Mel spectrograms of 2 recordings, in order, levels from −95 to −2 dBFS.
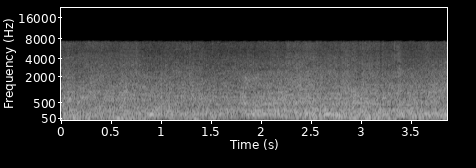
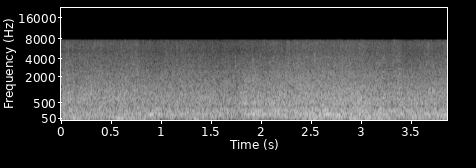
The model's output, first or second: first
